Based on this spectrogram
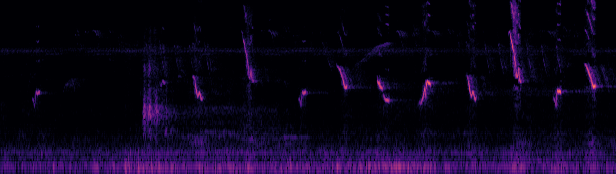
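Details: Red-cowled cardinal from Fortaleza, Ceará, Brazil, singing the açoite style: a run of clear slurred whistles, rising and falling, delivered in quick succession after a sharp snap near two seconds, with low background hum.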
